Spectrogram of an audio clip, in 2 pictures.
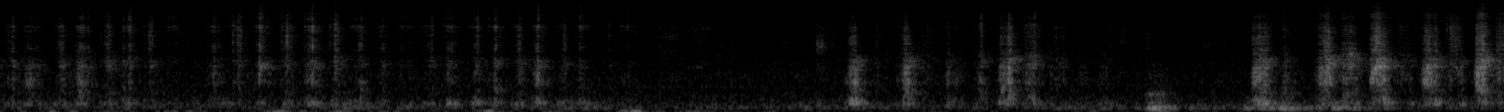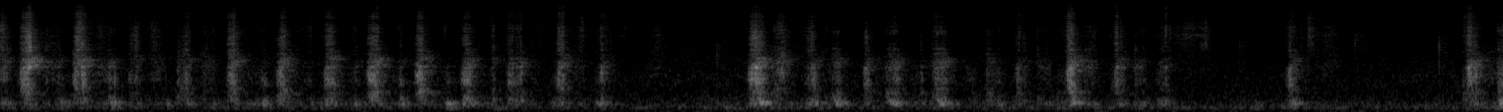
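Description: A wooden stylus scratches the coating of a flat scratch art card, a black coated card, in continuous strokes. The sound is a quiet, dry rasping made of quick scratchy strokes, with bright grainy edges and rapid bursts of repeated scrapes. Between the bursts there are softer, calmer stretches.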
